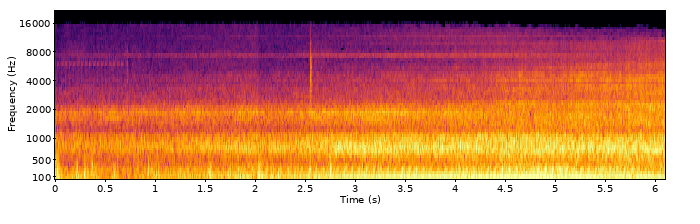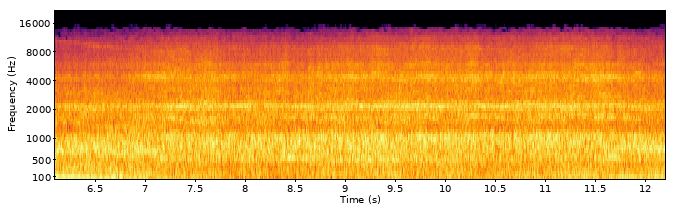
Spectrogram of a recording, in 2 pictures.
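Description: High-speed diesel train (HST with Class 43 power cars) passing close at speed. It builds over the first few seconds, with the leading power car's engine drone heard first, then the steady sound of the coaches' wheels on the rails, and the rear power car's engine drone coming back in near the end.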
